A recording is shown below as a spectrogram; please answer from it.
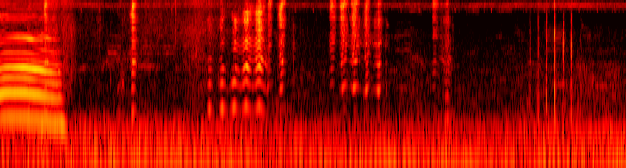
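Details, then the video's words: Domestic goat during the birth of kids on a farm: one loud, wavering bleat of about half a second at the start, then scattered clicks, rustling and soft handling noises with a steady low hum. "pag anak ng kambing"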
